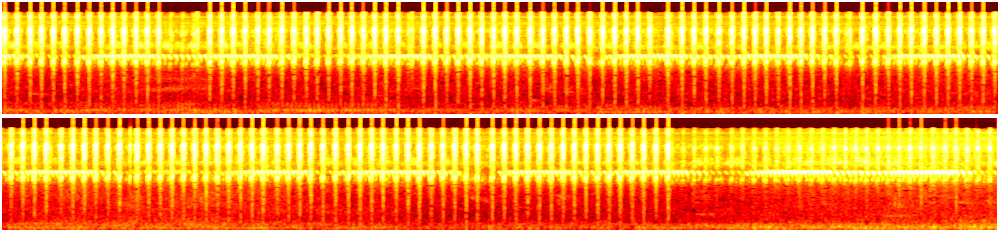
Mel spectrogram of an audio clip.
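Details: Walang kecek katydid singing at night: long bursts of high buzzing trill, each a second or two, separated by short gaps, over a constant fast ticking of rasping pulses, ending in a smoother sustained buzz.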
